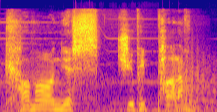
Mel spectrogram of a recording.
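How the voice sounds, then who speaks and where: A man's voice: fairly high pitch, monotone, slow, creaky, over music. A man playing a glib, eccentric alien time traveller in an audio drama, flippant, theatrical and condescending. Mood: brisk, cheeky.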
